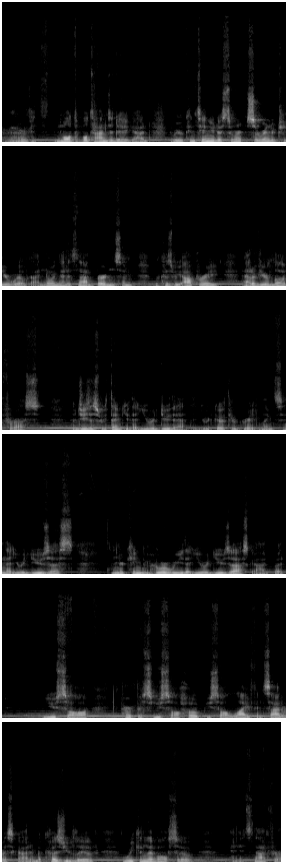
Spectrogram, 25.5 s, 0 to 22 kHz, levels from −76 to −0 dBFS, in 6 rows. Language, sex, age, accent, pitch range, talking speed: English, male, 40-59, American, 80-95 Hz, 210 wpm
